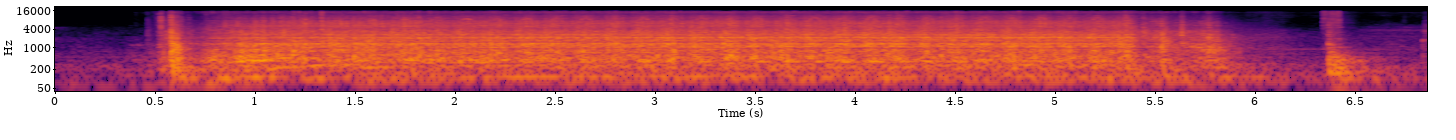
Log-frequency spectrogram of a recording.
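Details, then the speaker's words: 1962 Austin Healey Sprite Mark II sat a very long time, cylinders oiled, cranked via starter solenoid: even quick cranking about three and a half beats a second, no drag; turns over freely, normal cranking. "turns over quite nicely so i think if we have spark this engine will definitely run"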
